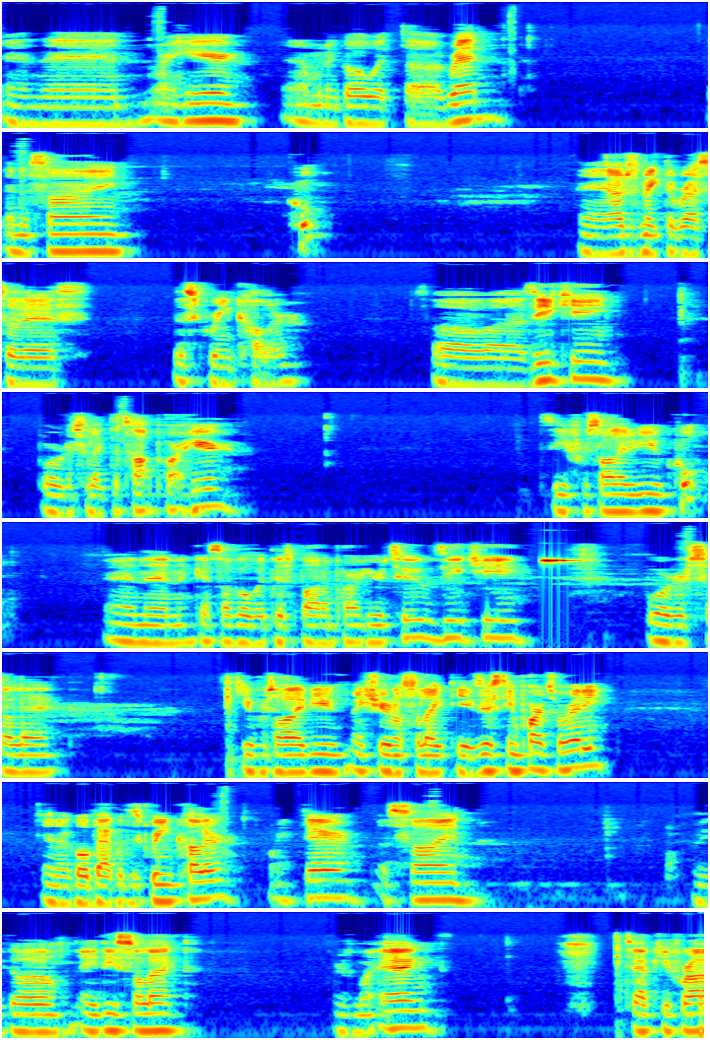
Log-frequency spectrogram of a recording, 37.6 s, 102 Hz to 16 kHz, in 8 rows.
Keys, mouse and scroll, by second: 1.1 click, 5.0 click, 6.5 a, 13.0 z, 14.0 b, 17.6 z, 21.8 z, 22.7 b, 25.2 z, 29.8 click, 31.2 click, 33.5 a, 34.2 scroll down 2, 34.9 scroll down 2, 35.1-35.7 scroll up 4, 37.2 Tab.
